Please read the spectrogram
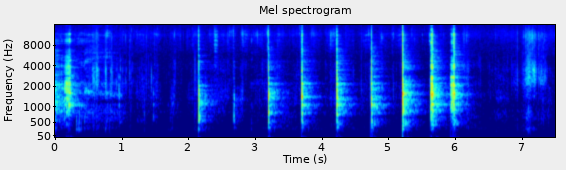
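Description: Kitchen knife chopping down through a venison meatloaf in a glass baking dish: a run of about nine sharp knocks, roughly two a second, as the blade strikes the dish.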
